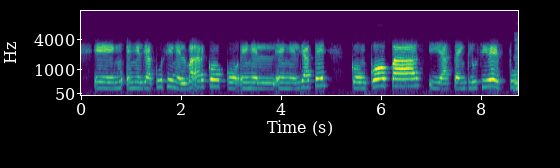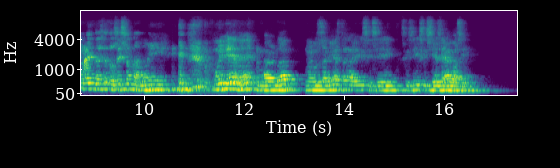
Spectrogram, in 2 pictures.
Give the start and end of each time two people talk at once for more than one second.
none

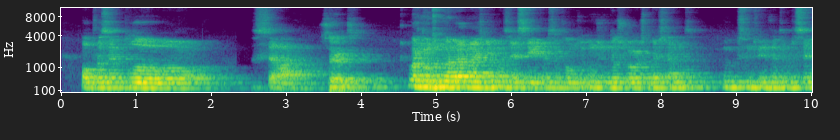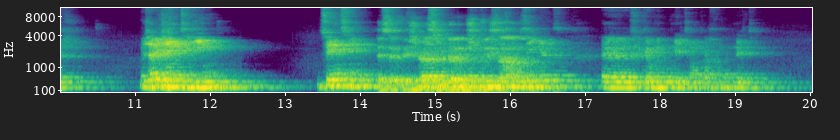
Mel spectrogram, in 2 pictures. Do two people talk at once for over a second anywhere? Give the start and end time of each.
14.7-16.2

